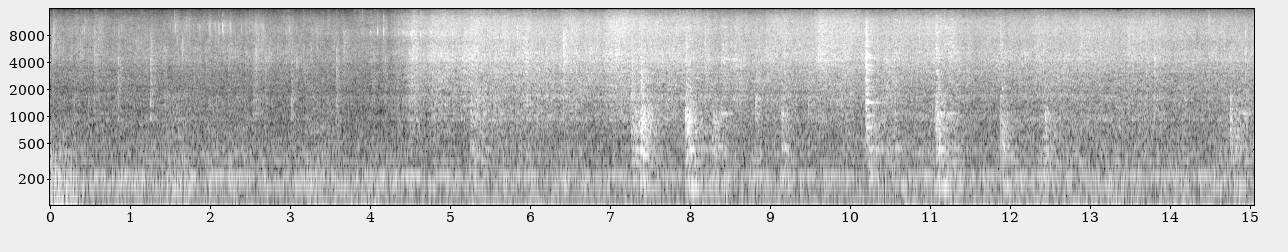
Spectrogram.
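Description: Chopped onion, garlic and green chillies sizzling in a little oil in a kadai while a perforated metal spoon stirs them, scraping and tapping against the pan now and then. The sizzle grows louder about four seconds in.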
